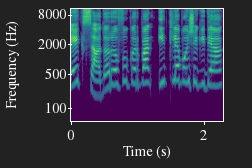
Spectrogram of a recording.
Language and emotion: Goan Konkani, angry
